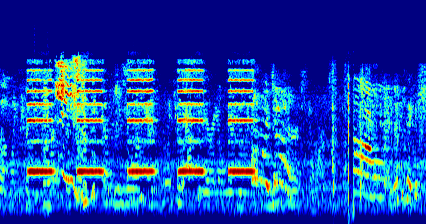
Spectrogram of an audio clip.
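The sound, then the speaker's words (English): Four loud, harsh electronic alert tones from a weather emergency broadcast sound in an even rhythm, with children's voices chattering underneath and continuing after the beeps stop. “Special weather report update.”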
